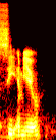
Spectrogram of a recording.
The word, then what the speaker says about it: Cemu: But I remember it SEMU and the first version of SEMU. I say SEMU, it could be CEMU. How do you say it? – Yeah, I've kind of seen it as CMU.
